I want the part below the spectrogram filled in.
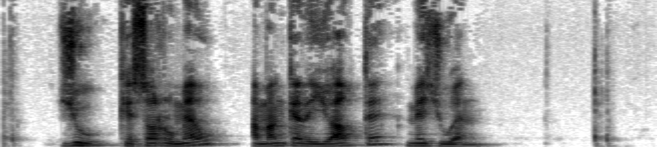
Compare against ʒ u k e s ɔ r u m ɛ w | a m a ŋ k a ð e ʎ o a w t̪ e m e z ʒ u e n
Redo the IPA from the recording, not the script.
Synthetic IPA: ʒ u k e s ɔ r u m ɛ w | a m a ŋ k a ð e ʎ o a w t̪ e m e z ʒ u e n

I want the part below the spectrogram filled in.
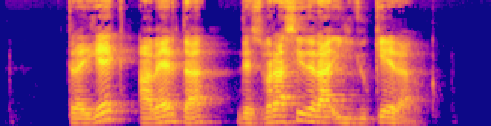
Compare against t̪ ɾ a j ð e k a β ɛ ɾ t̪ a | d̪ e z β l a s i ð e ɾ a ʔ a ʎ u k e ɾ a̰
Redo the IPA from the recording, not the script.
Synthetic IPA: t̪ ɾ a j ɣ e k a β ɛ ɾ t̪ a | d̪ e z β ɾ a s i ð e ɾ a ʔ i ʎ u k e ɾ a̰

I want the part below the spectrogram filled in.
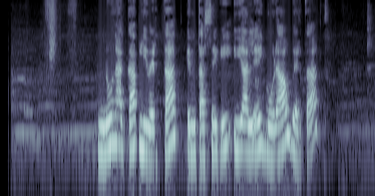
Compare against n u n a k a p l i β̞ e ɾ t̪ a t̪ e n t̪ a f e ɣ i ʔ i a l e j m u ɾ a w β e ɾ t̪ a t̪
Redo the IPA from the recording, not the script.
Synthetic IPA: n u n a k a p l i β̞ e ɾ t̪ a t̪ e n t̪ a s e ɣ i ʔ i a l e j m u ɾ a w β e ɾ t̪ a t̪

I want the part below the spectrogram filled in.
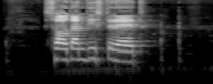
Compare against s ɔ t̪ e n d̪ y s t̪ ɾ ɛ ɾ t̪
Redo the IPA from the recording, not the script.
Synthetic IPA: s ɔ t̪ a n d̪ i s t̪ ɾ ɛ t̪

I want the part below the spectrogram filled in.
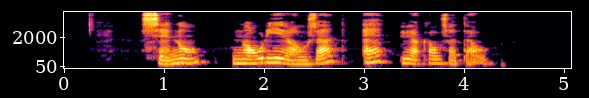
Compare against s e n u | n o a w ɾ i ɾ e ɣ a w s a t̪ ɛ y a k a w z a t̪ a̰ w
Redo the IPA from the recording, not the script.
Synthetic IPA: s e n u | n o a w ɾ i e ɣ a w z a t̪ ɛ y a k a w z a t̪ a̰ w

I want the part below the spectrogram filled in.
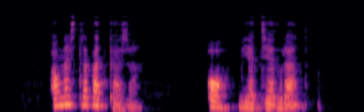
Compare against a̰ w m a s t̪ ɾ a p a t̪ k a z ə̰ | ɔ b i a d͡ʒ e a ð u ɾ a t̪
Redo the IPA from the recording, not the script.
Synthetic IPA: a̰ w n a s t̪ ɾ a p a t̪ k a z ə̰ | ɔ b i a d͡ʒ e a ð u ɾ a t̪

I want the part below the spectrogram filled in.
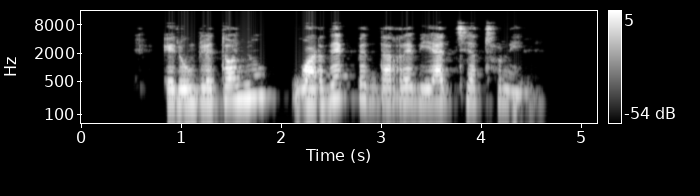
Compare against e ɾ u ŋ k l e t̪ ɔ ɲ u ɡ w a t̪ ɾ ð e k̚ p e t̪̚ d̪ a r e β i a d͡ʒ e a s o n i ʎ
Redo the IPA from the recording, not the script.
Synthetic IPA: e ɾ u ŋ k l e t̪ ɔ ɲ u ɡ w a ɾ ð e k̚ p e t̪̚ d̪ a r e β i a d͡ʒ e a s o n i ʎ

